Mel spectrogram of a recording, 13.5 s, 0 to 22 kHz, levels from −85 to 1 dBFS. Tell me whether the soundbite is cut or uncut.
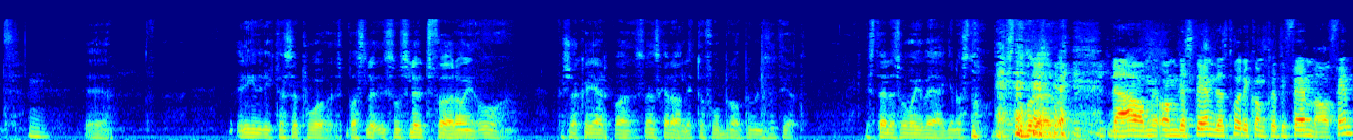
uncut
